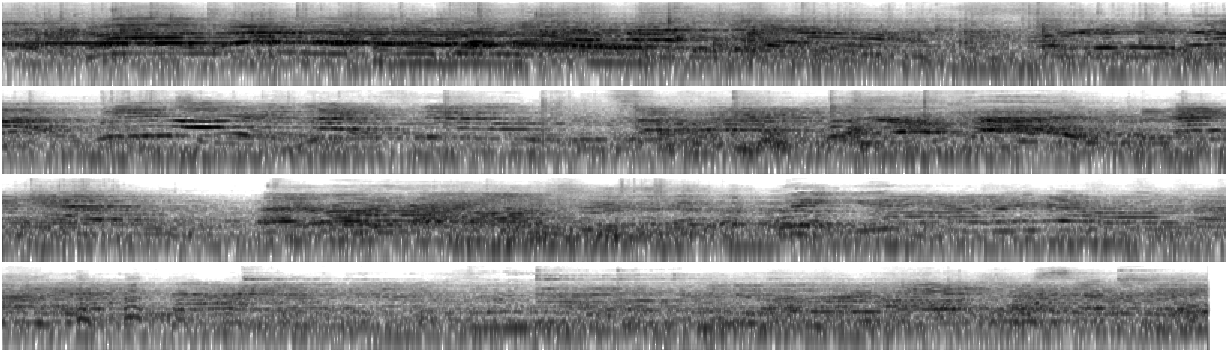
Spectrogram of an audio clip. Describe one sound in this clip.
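A crowd of men and women sings loudly together.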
